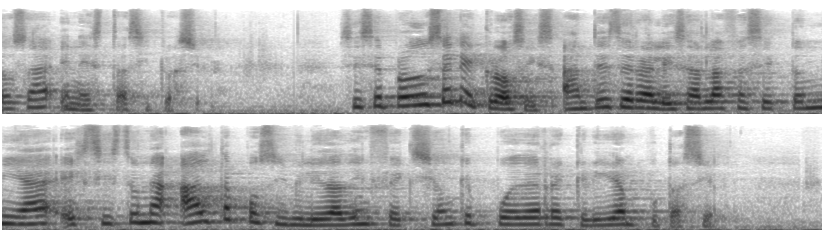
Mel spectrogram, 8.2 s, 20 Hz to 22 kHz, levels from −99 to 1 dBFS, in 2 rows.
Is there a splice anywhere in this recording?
no; 0 cuts

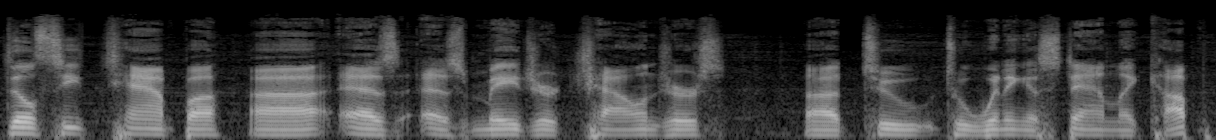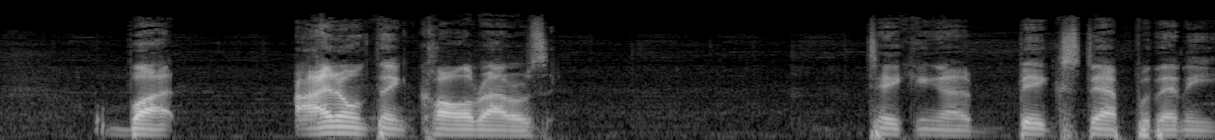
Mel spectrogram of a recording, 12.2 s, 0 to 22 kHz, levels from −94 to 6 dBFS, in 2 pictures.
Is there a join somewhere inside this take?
yes; 1 cut; at 1.2 s

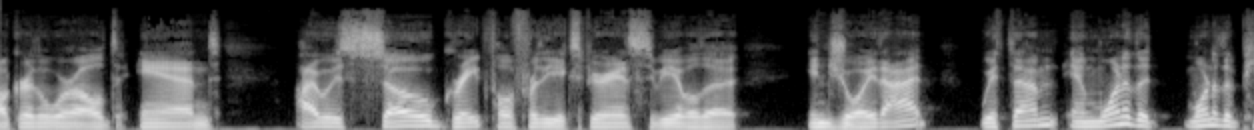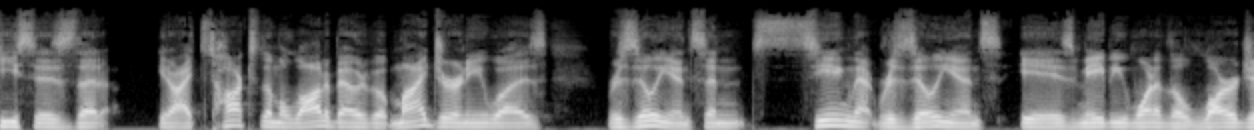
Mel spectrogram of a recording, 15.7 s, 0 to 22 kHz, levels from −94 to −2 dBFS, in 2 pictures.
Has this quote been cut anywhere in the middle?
no; 0 cuts

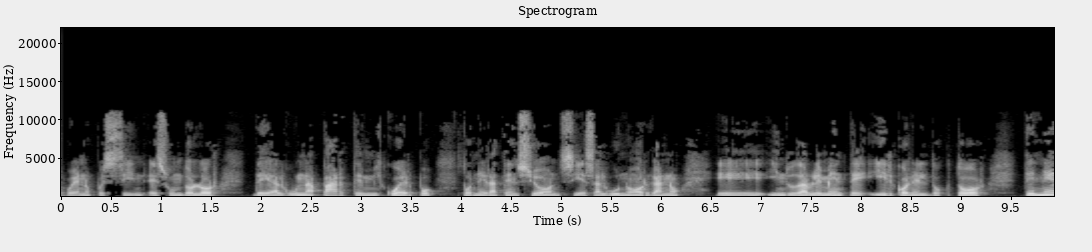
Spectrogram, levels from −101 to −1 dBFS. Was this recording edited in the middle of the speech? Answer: yes; 1 cut; at 3.9 s

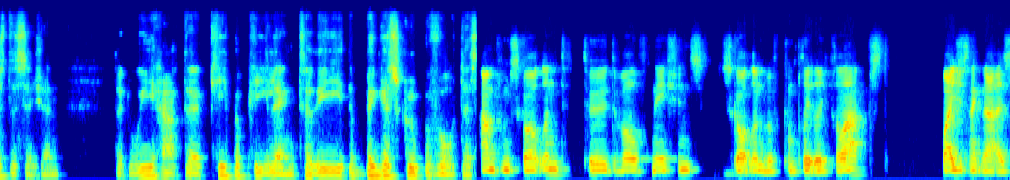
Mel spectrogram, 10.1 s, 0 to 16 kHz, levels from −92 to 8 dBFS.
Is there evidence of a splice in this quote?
yes; 2 cuts; at 4.8 s, 7.1 s

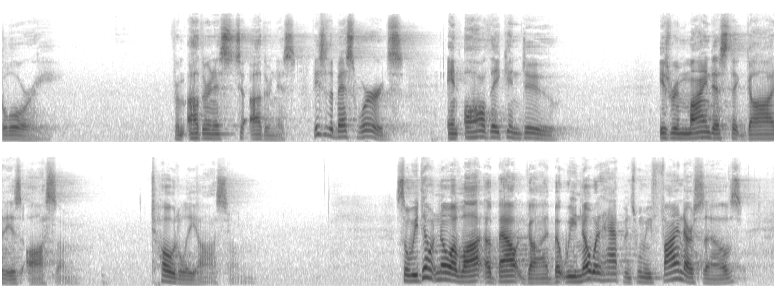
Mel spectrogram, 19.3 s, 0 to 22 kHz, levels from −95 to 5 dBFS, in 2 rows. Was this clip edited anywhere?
no; 0 cuts

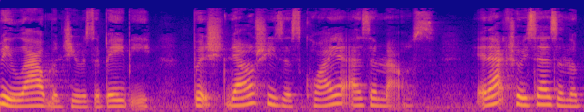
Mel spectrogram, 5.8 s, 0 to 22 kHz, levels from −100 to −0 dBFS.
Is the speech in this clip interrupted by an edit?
no; 0 cuts

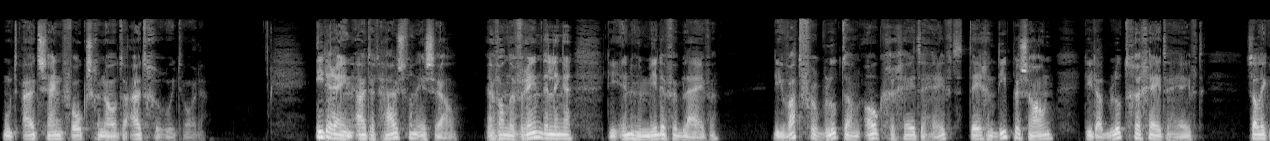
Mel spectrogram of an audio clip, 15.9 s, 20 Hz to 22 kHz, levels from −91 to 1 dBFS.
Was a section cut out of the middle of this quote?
no; 0 cuts

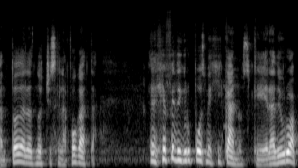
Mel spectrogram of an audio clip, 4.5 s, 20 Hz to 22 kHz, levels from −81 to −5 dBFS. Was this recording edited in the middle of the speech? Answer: no; 0 cuts

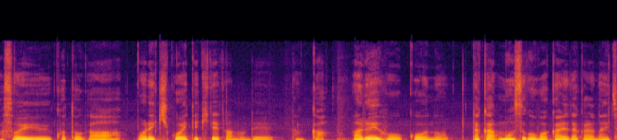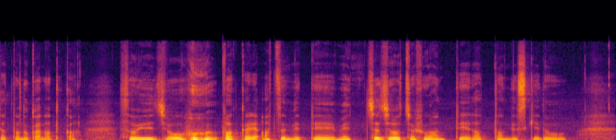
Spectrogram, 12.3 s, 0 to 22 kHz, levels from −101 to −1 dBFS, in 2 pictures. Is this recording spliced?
yes; 2 cuts; at 1.2 s, 2.8 s

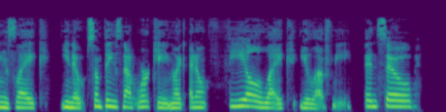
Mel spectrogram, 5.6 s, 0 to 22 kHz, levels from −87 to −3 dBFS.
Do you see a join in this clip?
yes; 1 cut; at 4.5 s

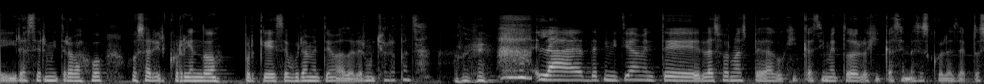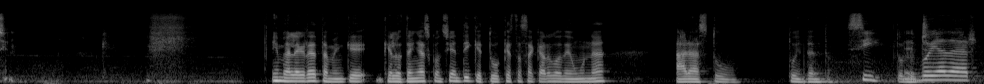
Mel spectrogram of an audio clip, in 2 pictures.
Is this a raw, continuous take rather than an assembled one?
no; 1 cut; at 5.3 s

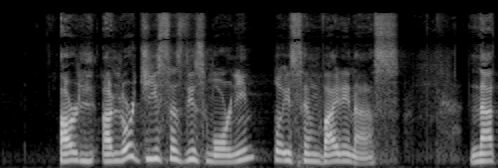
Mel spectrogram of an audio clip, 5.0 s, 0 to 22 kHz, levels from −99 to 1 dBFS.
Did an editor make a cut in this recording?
yes; 1 cut; at 2.7 s

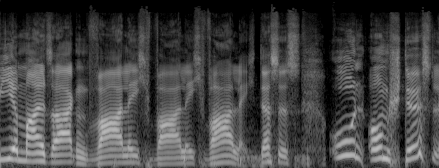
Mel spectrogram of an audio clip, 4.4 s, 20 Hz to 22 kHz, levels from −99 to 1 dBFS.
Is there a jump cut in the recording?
yes; 1 cut; at 1.5 s

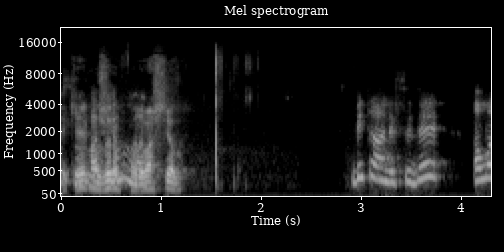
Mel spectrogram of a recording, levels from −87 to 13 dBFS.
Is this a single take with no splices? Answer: no; 1 cut; at 2.9 s

